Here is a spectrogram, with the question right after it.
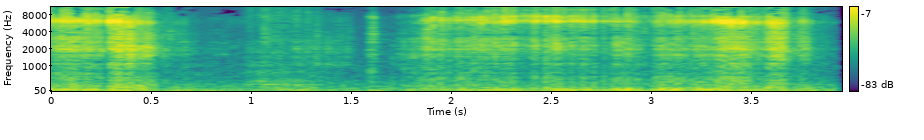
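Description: A blade tool scores and scrapes small cubes off a solid, hand-sized bar of green and turquoise soap held in the palm. Dry, bright scratching and scraping come in two bursts with a quiet gap between them, and the sound is almost entirely high-pitched with very little low end.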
